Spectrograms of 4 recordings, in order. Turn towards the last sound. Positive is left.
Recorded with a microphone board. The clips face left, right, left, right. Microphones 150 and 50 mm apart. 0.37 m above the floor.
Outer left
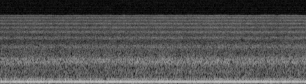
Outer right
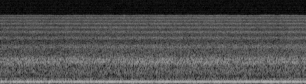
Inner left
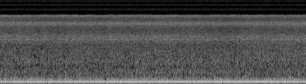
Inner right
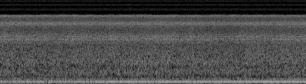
No sound to turn to.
